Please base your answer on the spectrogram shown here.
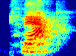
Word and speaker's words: Knapp: his last name wrong, Knapp, Okay, I think. He actually spoke at our team meeting, so a lot of the Oh, people Brian Knapp. here. Brian Knapp, Okay, Silent K.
